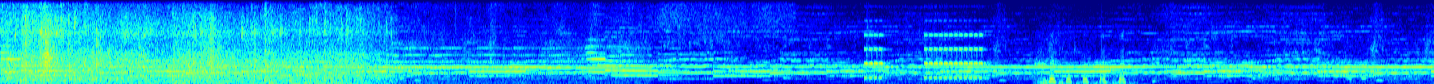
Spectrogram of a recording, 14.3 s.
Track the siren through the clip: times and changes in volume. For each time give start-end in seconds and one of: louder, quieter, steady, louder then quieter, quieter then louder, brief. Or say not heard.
0.0-14.3 steady.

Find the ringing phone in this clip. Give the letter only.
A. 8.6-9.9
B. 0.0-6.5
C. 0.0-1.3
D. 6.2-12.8
A.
